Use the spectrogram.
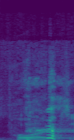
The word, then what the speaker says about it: Porgs: Porgs.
